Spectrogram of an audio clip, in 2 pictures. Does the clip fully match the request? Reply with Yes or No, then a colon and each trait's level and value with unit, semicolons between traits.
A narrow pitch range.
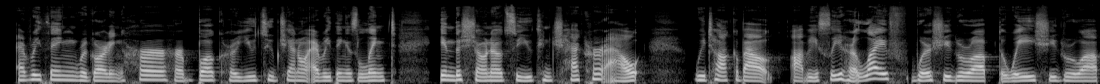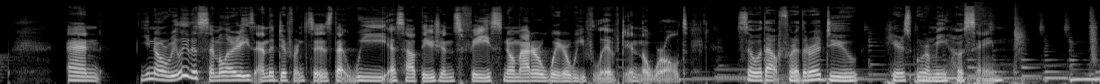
No: average, 3.0 semitones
